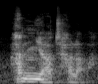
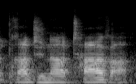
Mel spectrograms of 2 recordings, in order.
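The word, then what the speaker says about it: Prajñātara: Sein Meister, das war der Hanyatala. Hanyatala wird der Name auf Japanisch ausgesprochen. Ne? Prajnatara vermutlich.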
